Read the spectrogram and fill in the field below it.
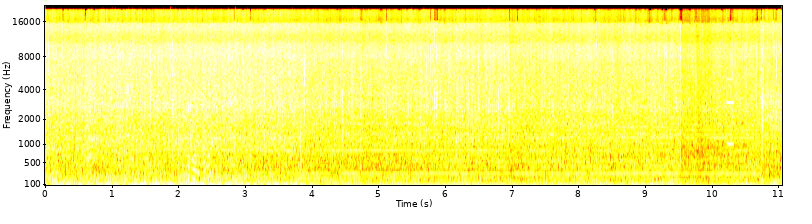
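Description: Potatoes searing on a Blackstone griddle beside chicken and corn, a loud, dense, continuous sizzle close up, with a brief voice under it.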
